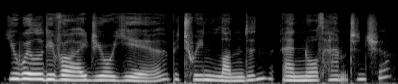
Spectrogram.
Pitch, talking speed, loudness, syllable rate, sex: 210 Hz, 135 wpm, -17 LUFS, 4.5 syllables/s, female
